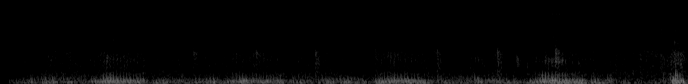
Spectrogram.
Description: Stitch the cat got hiccups but it didn't stop him from purring loudly.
